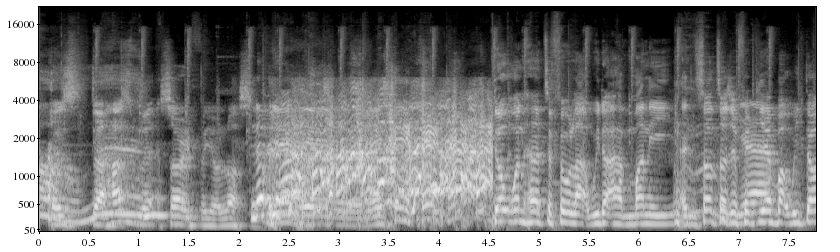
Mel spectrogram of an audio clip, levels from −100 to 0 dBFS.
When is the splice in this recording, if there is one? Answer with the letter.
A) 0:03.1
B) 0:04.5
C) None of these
B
